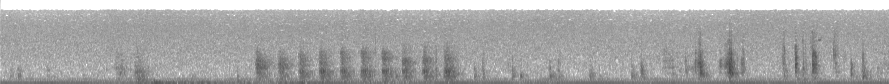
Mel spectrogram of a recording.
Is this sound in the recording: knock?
yes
